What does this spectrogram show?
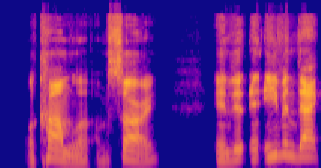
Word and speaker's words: Kamala: fact that they did not want to choose Kamala or KLA I'm sorry and even that came up right like people are mispronouncing her name and I don't think that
